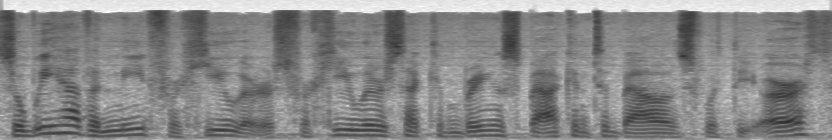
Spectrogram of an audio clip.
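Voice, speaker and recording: A man talks at a fairly quick pace in a dry recording with no echo and light background noise. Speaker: interviewee, teacher. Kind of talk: interview answer. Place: open country.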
